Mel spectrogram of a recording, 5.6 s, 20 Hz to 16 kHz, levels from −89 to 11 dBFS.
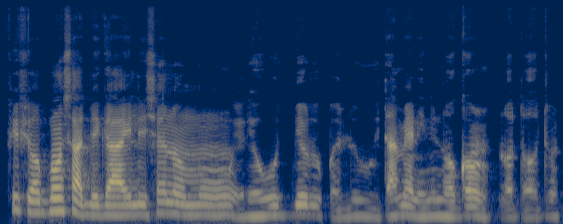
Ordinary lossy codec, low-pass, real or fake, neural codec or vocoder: AAC, 96 kbps; 14.4 kHz; real; none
